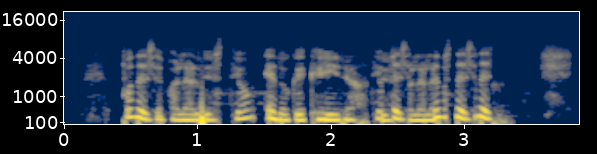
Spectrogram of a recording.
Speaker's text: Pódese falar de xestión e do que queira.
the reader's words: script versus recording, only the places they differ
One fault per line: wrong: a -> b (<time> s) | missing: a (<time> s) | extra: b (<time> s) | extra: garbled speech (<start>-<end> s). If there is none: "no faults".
missing: de (1.0 s)
extra: garbled speech (2.3-3.2 s)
